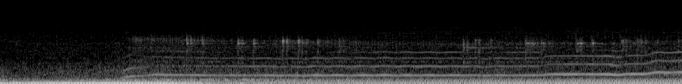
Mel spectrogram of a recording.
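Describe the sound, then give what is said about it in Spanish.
A car engine approaches a house in a Spanish horror story. A heavy low rumble opens and then eases into a steady engine drone with a whining tone that climbs slightly near the end. “Un coche se acercaba a la casa. Podía oírlo y esperaba que fuera el de la policía.”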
